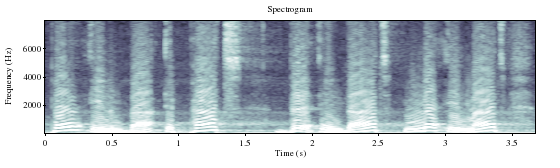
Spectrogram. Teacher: They are formed by the narrowing of the vocal tract by the lips. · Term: bilabial consonants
